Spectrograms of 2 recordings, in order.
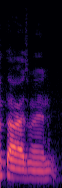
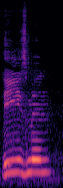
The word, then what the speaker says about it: Theismann: So NFL MVP Joe Theismann was convinced to change the pronunciation of his name from Theismann to Theismann because it sounds like Heisman.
